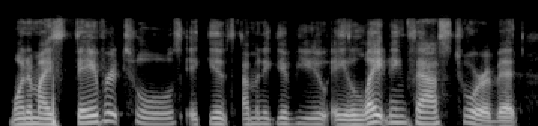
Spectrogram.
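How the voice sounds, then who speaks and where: A woman with a normal speaking voice and a fairly low pitch talks at a moderate pace with lively intonation, the sound dry and close with no echo. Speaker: hospitality sales trainer. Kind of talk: webinar presentation.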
